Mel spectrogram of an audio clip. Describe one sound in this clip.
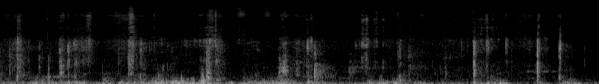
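Footsteps climb stone steps.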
